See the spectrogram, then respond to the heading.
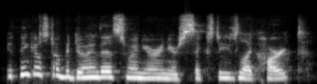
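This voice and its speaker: An actress in a screenplay table read playing a younger police detective, wry and skeptical, with a dry, probing manner. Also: female voice, mid-range voice, lively intonation, moderate pace, natural voice. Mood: wry, dreamy.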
